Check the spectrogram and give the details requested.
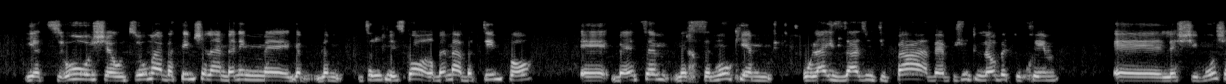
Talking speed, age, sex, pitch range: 120 wpm, 30-49, female, 180-230 Hz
